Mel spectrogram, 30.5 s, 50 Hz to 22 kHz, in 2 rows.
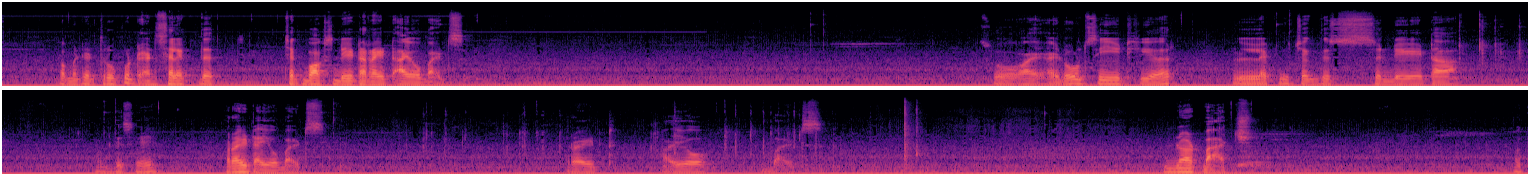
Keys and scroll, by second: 14.5-15.6 typing, 19.4 w, 19.9 r, 20.7 e, 22.2-23.0 typing, 26.0 Return.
